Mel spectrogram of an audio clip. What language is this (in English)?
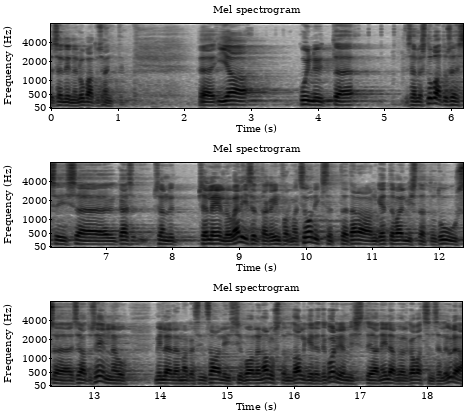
Estonian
